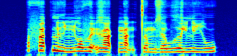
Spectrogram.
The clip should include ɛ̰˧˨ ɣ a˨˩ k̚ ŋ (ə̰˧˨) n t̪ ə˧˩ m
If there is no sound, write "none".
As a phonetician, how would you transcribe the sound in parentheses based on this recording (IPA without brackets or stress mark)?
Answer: a̰˧˨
